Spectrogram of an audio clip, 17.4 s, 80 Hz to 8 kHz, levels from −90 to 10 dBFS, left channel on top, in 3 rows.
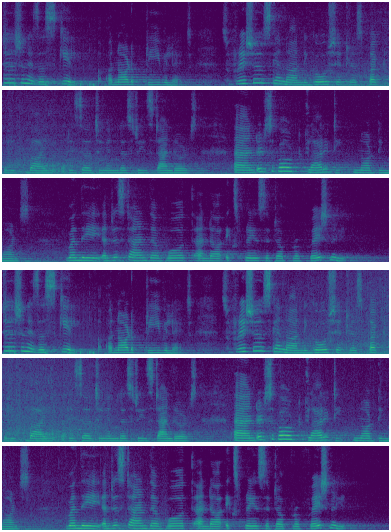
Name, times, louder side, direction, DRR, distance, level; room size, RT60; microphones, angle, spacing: voice 1, 0.0-2.7 3.3-8.6 9.3-12.0 12.6-16.8, right 3 dB, 20° right, 14 dB, 0.4 m, -31 dB
sound 1, 4.1-14.1, right 3 dB, 80° right, 0.8 m, -46 dB
29.5 x 29.5 x 3.5 m, 2.8 s
head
